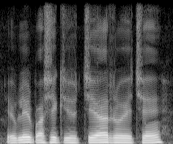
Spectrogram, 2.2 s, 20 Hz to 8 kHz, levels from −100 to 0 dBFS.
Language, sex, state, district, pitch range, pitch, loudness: Bengali, male, West Bengal, Cooch Behar, 120-130 Hz, 125 Hz, -14 LUFS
